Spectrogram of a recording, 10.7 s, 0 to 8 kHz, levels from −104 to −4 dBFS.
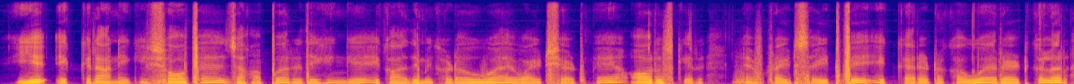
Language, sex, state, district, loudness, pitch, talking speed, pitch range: Hindi, male, Bihar, Jahanabad, -21 LUFS, 155 Hz, 165 wpm, 145-160 Hz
